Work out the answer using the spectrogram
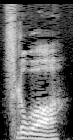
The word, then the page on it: Fluor: /ˈfluːoːɐ̯/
